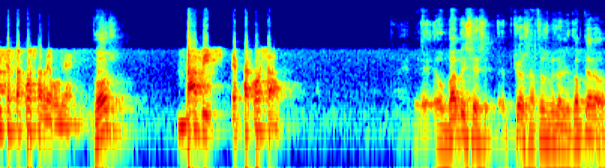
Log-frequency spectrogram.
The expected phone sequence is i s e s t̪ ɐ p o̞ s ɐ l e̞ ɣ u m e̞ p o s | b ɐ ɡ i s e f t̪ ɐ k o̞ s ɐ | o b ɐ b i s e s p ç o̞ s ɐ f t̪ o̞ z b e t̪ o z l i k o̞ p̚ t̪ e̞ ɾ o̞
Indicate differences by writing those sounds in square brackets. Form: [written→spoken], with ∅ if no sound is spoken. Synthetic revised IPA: i s e [s→f] t̪ ɐ [p→k] o̞ s ɐ l e̞ ɣ u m e̞ p o s | b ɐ [ɡ→b] i s e f t̪ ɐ k o̞ s ɐ | o b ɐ b i s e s p ç o̞ s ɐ f t̪ o̞ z [b→m] e t̪ o [z→∅] l i k o̞ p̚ t̪ e̞ ɾ o̞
